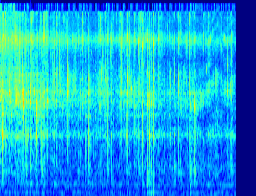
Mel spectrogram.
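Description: Ginger garlic paste fries in a hot pan for a vegetable semiya pulao, giving a loud, close, crackling sizzle with frequent sharp pops and spatters, then stopping abruptly.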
